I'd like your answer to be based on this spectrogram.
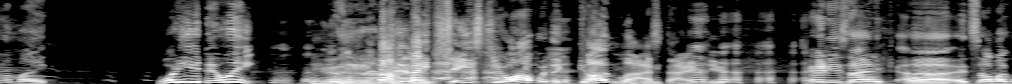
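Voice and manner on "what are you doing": high, loud mock disbelief; incredulous. Homeowner confronting the returning intruder, retold as incredulous. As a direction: challenge him in a raised, swooping voice.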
